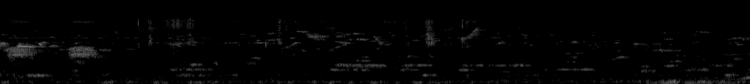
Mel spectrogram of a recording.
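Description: Small birds chirping, a scatter of short high notes and calls coming and going.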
